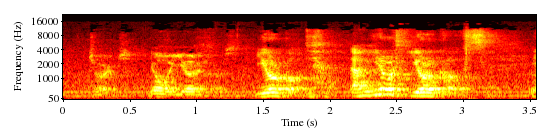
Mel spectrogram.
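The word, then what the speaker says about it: Γιώργος: Oh, Yorgos.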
